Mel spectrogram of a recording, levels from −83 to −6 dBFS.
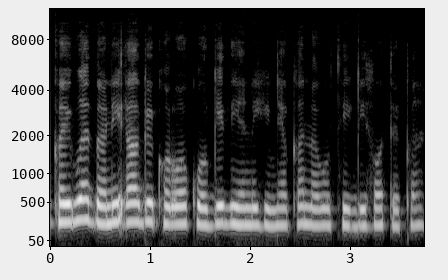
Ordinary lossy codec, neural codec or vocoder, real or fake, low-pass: none; codec, 24 kHz, 1 kbps, SNAC; fake; none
